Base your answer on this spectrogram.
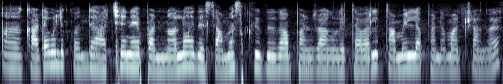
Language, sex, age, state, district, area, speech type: Tamil, female, 18-30, Tamil Nadu, Mayiladuthurai, rural, spontaneous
